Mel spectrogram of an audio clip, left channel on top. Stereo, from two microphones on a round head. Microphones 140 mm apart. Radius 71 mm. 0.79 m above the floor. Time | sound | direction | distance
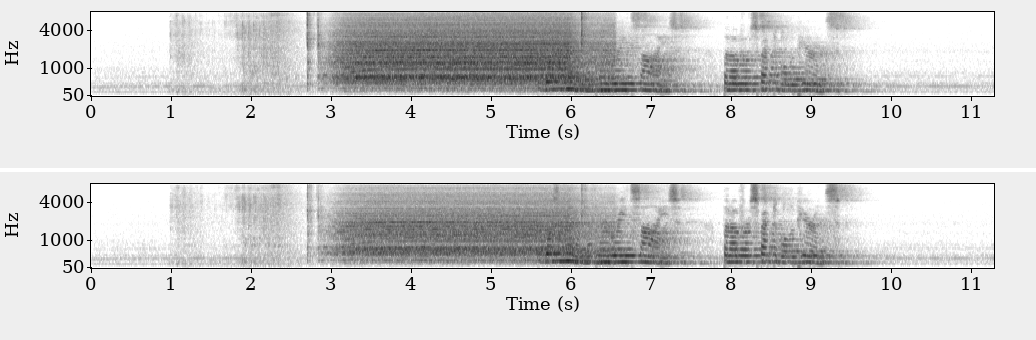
1.0 | crumpling | 25° left (ahead or behind) | 7.5 m
2.7 | a hair dryer | 55° left (ahead or behind) | 1.3 m
5.6 | a woman speaking | 55° right (ahead or behind) | 3.5 m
